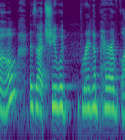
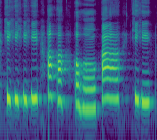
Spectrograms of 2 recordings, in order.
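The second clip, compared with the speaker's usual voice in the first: villain giggle; 3 semitones higher than usual. Pretend. Gloating over costume idea.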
